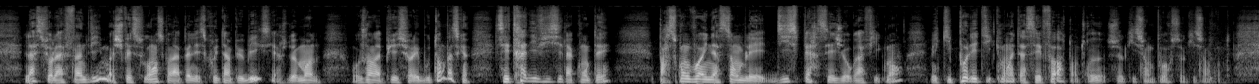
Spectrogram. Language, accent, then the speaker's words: French; France; J'ai grandi en France, vous l'avez dit, en banlieue, je connais bien la France.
